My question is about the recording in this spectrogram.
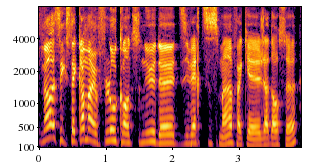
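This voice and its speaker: A man's voice: high voice, fairly even intonation, fairly quick, fairly bright tone. A man with a Quebec French accent hosting a comedy show, giving a comedian teasing, encouraging feedback.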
